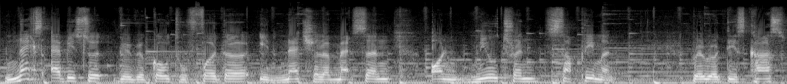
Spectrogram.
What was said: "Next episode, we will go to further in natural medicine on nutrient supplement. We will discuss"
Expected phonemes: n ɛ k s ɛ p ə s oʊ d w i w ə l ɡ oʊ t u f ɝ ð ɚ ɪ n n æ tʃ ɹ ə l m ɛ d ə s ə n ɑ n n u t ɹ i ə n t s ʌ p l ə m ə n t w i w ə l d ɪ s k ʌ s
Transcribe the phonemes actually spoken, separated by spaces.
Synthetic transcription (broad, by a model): n ɛ k s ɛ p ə s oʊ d w i w ə l ɡ oʊ t u f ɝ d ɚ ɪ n n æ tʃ ə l m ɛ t s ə n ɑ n n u t ɹ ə n s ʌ p l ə m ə n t w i w ə l d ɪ s k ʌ s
